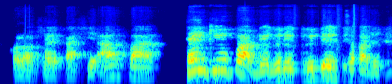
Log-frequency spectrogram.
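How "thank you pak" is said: high-pitched thank-you; appreciative wife. Acted. Wife thanking her husband for any gift, high and appreciative. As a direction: lift it high, showing thanks. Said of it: "dia mengajarkan saya".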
